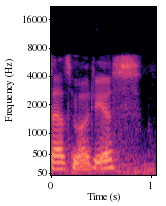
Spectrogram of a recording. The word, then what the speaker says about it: Asmodeus: Have I been saying it wrong? It's Asmodeus.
